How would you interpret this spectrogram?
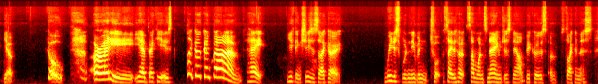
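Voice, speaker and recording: A woman's voice: medium pitch, a bit bright, no room sound. A woman with an Australian accent hosting a casual live group chat in a chatty, informal, moderating way. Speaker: livestream host.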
